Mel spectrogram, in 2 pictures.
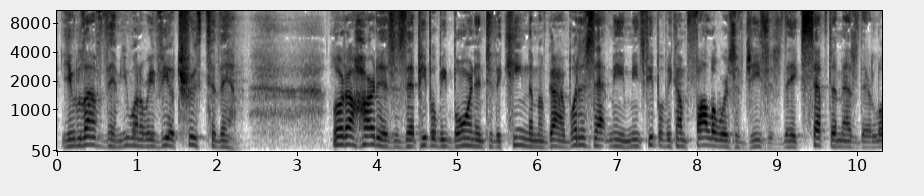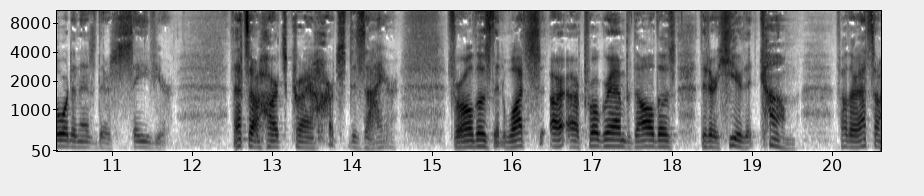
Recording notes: the Wednesday service on July 12, 2023 at Harvest Bible Church in Stockton, CA.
